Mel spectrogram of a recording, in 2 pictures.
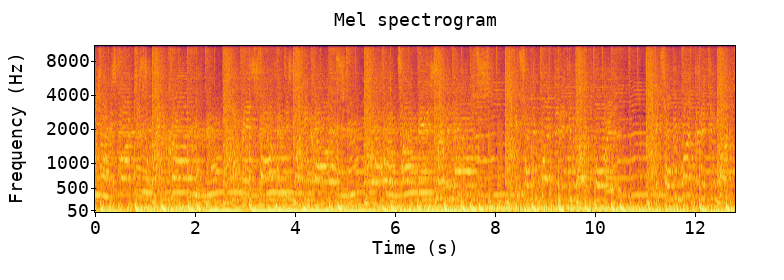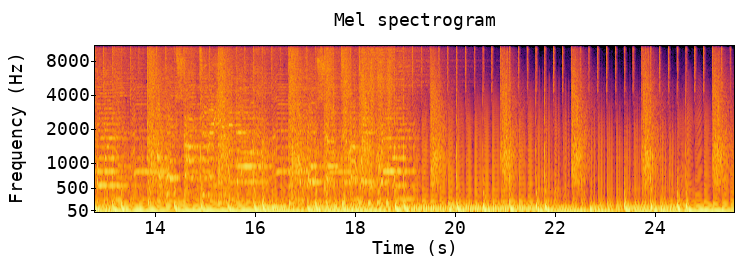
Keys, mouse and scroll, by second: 0.0 click, 1.6 click, 2.3 click, 3.3 click, 4.8 click, 6.6 click, 7.6 click, 9.3 click, 13.7 click, 17.0 click, 17.4 click, 18.9 click, 19.3 click, 19.8 click, 22.3-23.0 scroll.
